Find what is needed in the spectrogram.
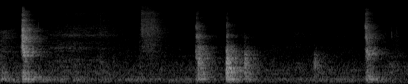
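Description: A handful of short, irregular knocks and clicks from a screwdriver and hands working at the black aluminium frame of a glass terrarium as a corner screw is lightly tightened.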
